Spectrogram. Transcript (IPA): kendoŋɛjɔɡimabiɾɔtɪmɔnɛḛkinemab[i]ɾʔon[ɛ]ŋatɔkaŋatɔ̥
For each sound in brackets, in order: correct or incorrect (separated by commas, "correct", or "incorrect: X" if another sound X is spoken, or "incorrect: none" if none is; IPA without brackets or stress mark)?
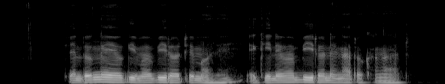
correct, correct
